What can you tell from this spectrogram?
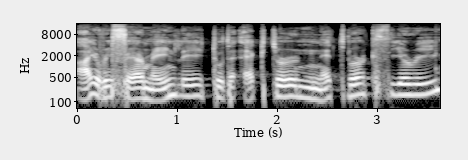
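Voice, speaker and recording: A man with a Swiss accent and a dark, mellow tone, very slow pace, ordinary pitch variation, and a very clean, dry, close recording with no echo and a silent background. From Switzerland. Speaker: career guidance practitioner. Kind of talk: conference talk read from paper. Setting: conference stage. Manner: hesitant, with fillers.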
